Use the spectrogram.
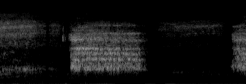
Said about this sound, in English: we're going to be inhaling through the mouth, exhaling through the, inhaling through the nose, exhaling through the mouth.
